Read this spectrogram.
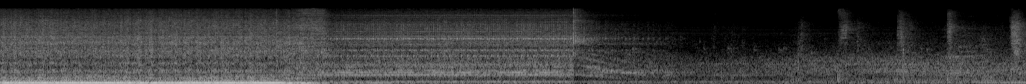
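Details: Freshly rebuilt 302 start after oil change; catches and settles into steady even idle, no rattling, knocking or smoking, smooth and healthy.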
